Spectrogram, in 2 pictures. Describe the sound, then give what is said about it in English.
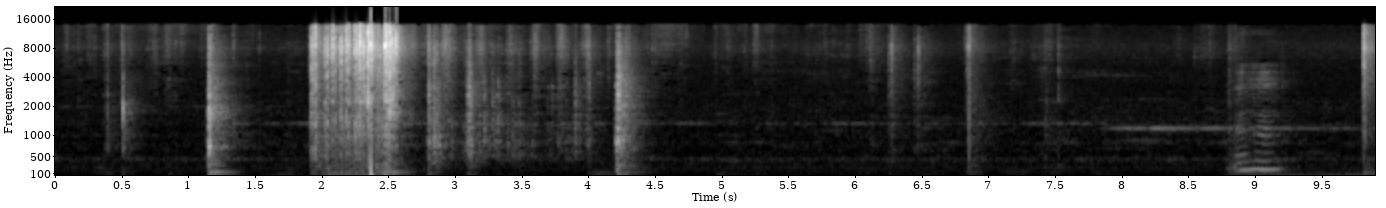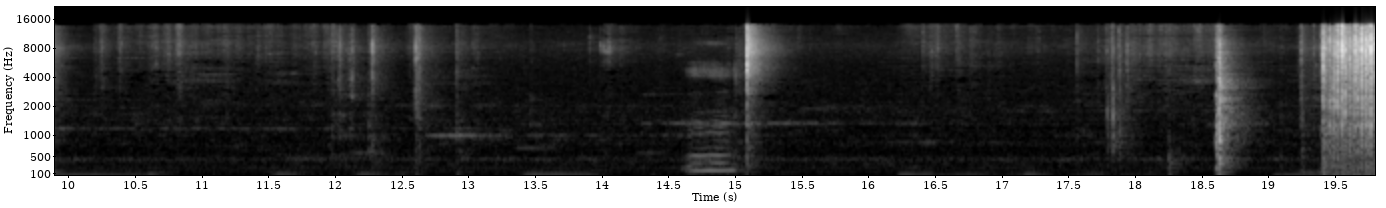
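Tarot cards being shuffled in irregular bursts of papery riffling and flicking, loudest early on, then scattered softer shuffles and taps with quiet gaps between. No one speaks. “Okay, so the cards that flew out were thoughts create your reality.”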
